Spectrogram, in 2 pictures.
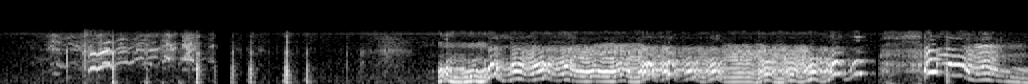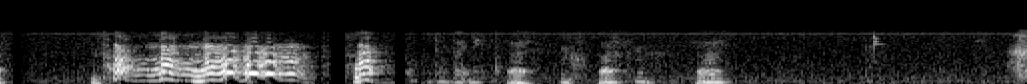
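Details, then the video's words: Alaskan Malamute Lightning, female, grumbles and howls while being brushed: scattered short yips and whines at first, then a loud wavering howled stretch, followed by choppier broken vocal bursts fading to intermittent short grunts. "My Funny Malamute - "Lightning" Sings the Brushin' Me Blues"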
